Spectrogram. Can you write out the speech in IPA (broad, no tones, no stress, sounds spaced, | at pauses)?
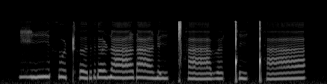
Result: ɣ iː θ u ʈʰ ə r œ ɳ aː ɽ aː ɳ iː ǀʰ aː β œ ǃ i ǃʰ aː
